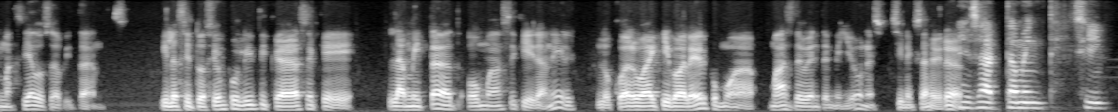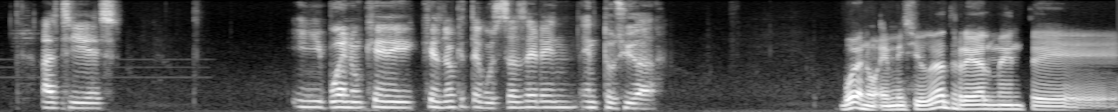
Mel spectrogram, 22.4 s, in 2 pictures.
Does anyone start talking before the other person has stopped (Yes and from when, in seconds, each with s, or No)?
No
